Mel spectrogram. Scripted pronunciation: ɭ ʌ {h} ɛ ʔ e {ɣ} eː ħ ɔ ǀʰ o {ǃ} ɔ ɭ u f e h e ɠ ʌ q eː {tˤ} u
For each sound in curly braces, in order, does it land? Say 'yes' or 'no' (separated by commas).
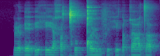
no, no, yes, yes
